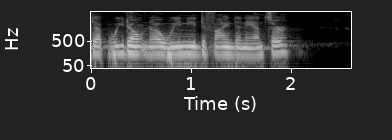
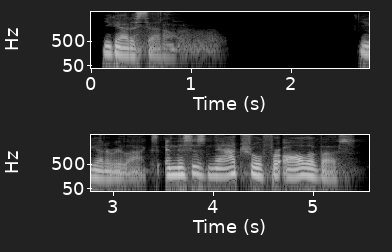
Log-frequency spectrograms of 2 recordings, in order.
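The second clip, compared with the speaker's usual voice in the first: ordinary talk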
